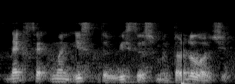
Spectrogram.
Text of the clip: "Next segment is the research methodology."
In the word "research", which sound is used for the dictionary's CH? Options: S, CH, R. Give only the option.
S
